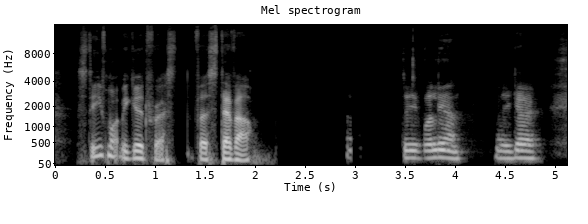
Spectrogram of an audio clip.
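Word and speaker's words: Estêvão Willian: Steval, no e. Esteval. No e. Just Steval. Steval.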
